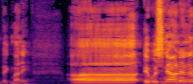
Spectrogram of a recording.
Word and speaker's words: Big Muddy: I mispronounced it earlier. It's waist deep in the Big Muddy.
